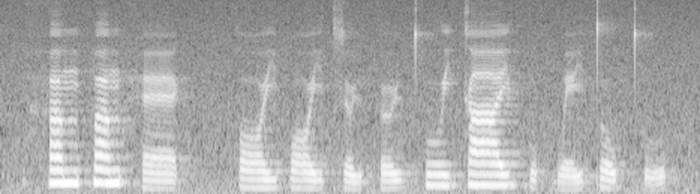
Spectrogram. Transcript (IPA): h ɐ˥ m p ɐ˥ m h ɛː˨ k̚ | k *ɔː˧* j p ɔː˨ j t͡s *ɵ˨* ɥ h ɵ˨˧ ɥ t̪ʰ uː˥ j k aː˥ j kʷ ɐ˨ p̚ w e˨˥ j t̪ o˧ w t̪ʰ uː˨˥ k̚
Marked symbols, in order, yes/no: no, no

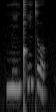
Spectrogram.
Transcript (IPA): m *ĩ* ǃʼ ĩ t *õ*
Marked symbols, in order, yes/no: yes, no

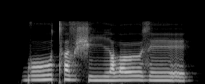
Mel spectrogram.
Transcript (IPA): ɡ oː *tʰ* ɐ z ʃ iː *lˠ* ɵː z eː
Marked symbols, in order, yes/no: yes, yes

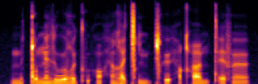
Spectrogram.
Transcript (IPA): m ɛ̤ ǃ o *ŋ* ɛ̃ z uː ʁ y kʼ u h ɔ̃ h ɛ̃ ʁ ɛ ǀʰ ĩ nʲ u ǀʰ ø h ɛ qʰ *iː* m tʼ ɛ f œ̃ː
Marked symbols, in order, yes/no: yes, yes

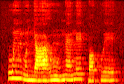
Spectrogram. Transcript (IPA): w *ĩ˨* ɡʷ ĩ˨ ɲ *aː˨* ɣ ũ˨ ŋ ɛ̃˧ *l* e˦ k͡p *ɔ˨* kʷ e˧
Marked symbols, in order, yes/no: no, yes, no, yes

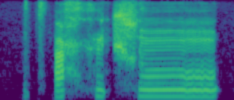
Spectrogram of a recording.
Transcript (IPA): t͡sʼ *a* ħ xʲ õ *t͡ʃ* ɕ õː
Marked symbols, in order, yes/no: yes, yes

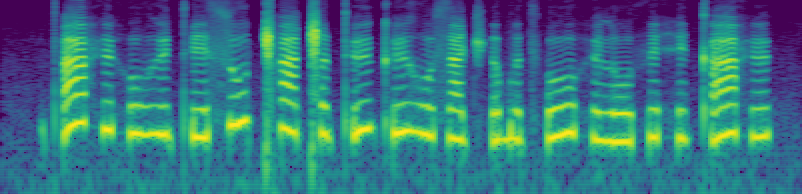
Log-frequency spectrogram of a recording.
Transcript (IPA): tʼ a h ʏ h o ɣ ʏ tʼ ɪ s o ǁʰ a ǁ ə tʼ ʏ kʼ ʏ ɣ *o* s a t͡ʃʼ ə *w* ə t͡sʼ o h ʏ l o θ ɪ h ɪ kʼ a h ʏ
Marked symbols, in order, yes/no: yes, no

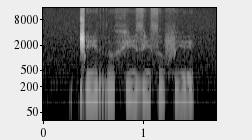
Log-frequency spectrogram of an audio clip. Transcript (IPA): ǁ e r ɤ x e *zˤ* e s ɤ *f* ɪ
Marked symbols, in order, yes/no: no, yes

